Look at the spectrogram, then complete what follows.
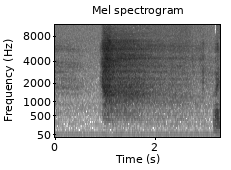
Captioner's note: sigh of sadness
